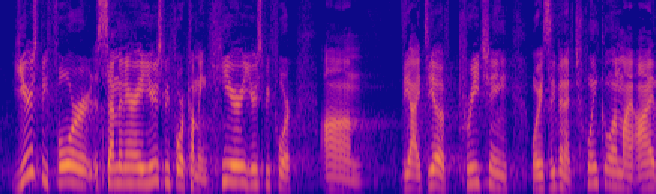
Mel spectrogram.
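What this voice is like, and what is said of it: Minnesotan accent. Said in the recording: “you guys get to listen to a Minnesotan accent”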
